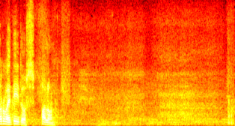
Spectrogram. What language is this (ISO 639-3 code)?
est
